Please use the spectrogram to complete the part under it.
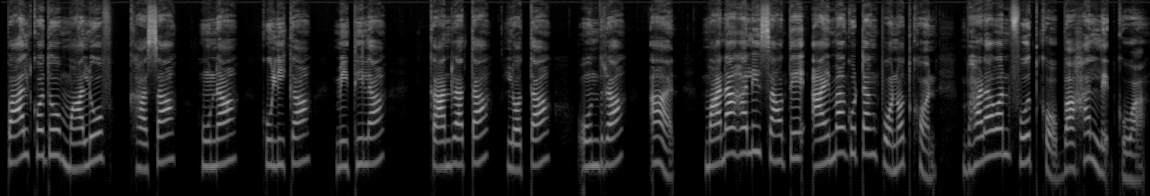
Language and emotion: Santali, neutral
